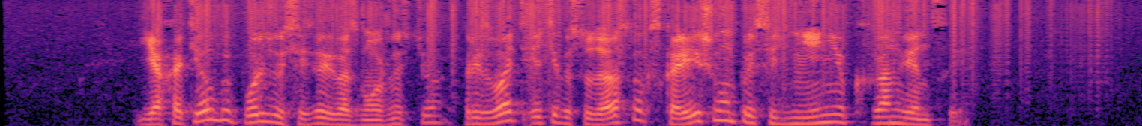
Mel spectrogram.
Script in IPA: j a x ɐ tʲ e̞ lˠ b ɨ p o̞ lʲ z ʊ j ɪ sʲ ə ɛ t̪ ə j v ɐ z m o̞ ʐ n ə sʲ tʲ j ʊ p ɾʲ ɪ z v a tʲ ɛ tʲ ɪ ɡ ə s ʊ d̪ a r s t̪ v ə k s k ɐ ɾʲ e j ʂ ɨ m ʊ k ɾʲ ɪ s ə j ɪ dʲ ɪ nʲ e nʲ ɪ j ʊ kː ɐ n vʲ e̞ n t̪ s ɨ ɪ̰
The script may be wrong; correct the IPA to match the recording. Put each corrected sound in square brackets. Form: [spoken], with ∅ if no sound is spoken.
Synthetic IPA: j a x ɐ tʲ e̞ lˠ b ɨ p o̞ lʲ z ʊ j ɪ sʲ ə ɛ t̪ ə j v ɐ z m o̞ ʐ n ə sʲ tʲ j ʊ p ɾʲ ɪ z v a tʲ ɛ tʲ ɪ ɡ ə s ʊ d̪ a r s t̪ v ə k s k ɐ ɾʲ e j ʂ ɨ m ʊ [p] ɾʲ ɪ s ə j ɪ dʲ ɪ nʲ e nʲ ɪ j ʊ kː ɐ n vʲ e̞ n t̪ s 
